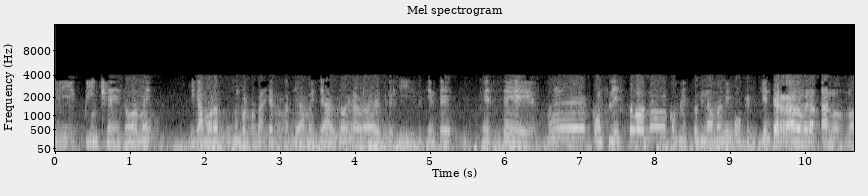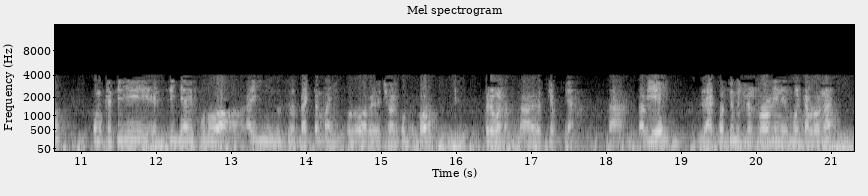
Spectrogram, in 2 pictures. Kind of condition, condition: fault, poor sound quality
